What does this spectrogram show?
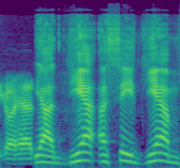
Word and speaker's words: Diem: Yeah, I see Diem. Some people I've heard pronounce it Ziem because the D, our transliteration. So Diem, D-I-E-M.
